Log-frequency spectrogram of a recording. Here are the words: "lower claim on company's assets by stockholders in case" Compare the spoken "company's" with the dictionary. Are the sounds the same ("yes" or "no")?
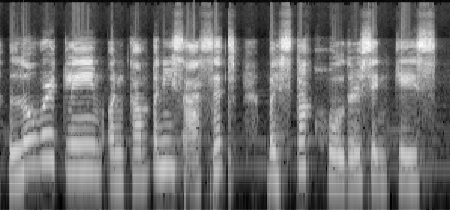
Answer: no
